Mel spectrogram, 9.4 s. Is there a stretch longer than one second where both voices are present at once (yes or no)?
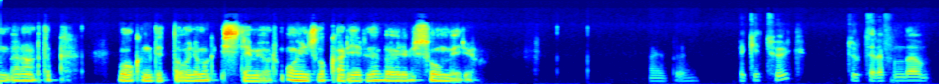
no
